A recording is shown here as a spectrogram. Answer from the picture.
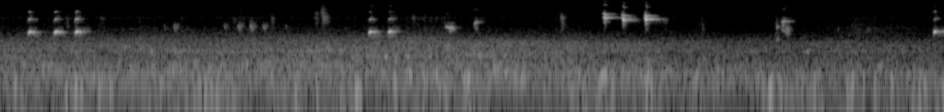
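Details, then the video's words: Common redpolls getting used to a new cage give scattered clusters of short high twittering notes, several triplets separated by quiet gaps, with faint room noise. "Реполов Чечетки обживают новую клетку"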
